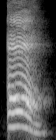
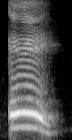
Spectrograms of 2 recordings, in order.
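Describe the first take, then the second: First: The vowel is said with an open sound. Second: The vowel is said with a closed sound. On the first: "o som é aberto" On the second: "o som é fechado"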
